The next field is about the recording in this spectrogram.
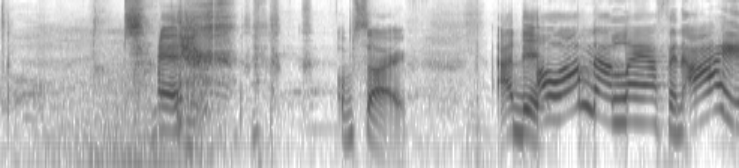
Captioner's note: chuckling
